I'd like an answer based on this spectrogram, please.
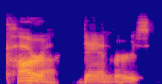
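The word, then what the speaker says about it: Kara Danvers: Cara Danvers and know by the way they stress that it's Cara Danvers um they're really adamant about that pronunciation for some reason I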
